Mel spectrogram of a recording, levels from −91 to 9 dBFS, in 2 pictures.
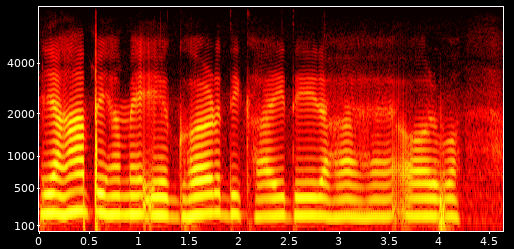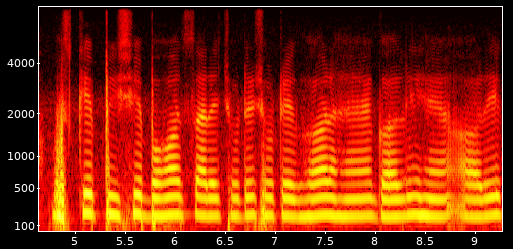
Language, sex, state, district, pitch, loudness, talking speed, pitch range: Hindi, female, Bihar, Madhepura, 190 Hz, -18 LUFS, 150 wpm, 185-200 Hz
